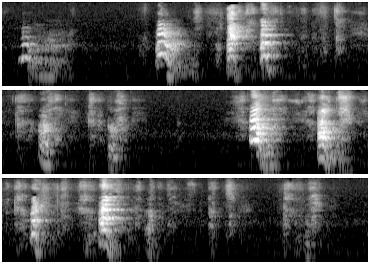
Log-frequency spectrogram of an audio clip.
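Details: A pug puppy named Tobey, busy with his bone, gives a rapid run of sharp, rough yips and huffing barks in irregular bursts, several crowded close together, with short pauses between them.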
